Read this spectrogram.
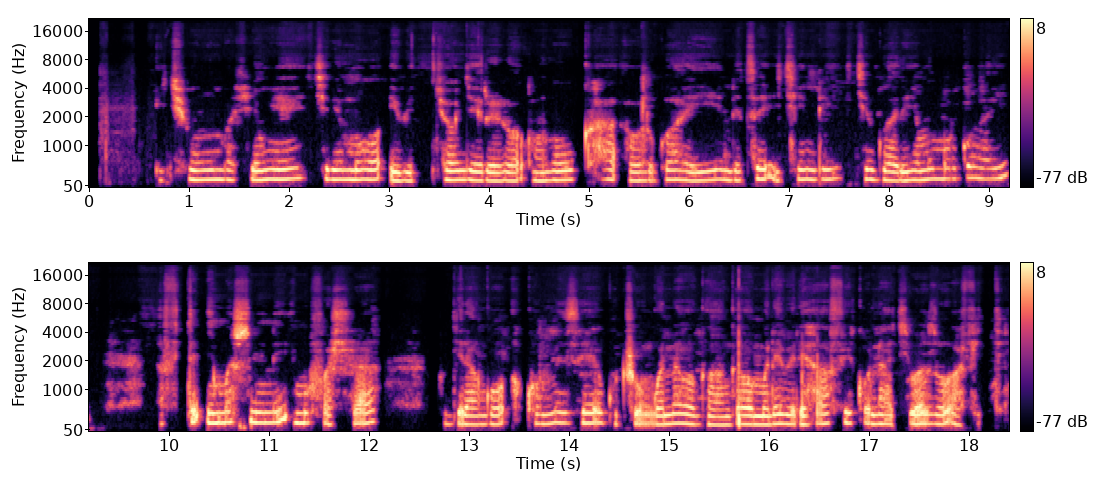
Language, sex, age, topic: Kinyarwanda, female, 18-24, health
